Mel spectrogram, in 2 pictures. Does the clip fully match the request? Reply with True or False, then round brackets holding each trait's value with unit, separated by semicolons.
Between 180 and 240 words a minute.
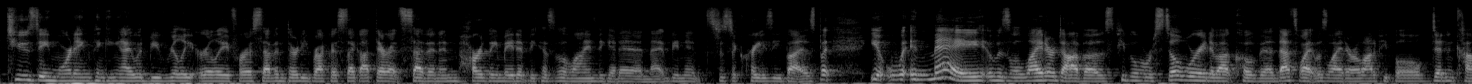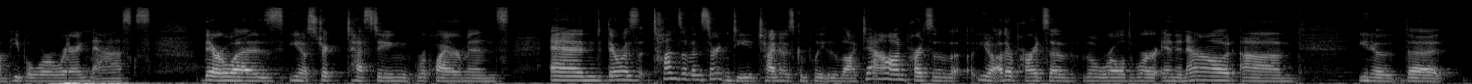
True (205 wpm)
